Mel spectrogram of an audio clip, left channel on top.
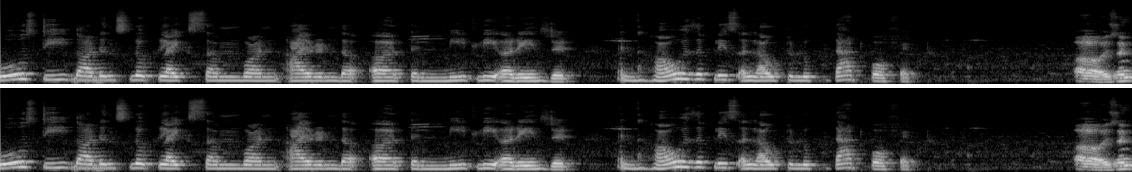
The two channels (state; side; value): identical; both; correlation 1.00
